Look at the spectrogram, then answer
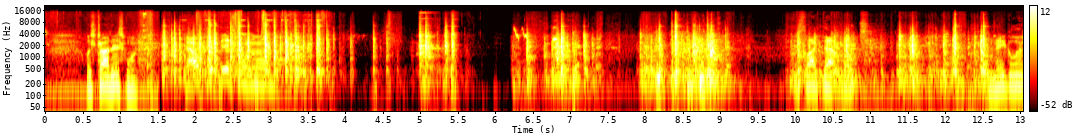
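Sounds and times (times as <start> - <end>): steel bars clanking and rattling: 1.2 - 13.0.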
